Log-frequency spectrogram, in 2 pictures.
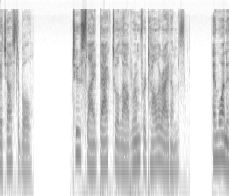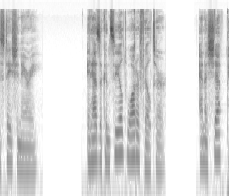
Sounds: speech

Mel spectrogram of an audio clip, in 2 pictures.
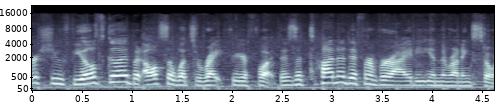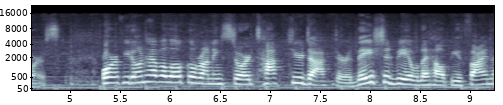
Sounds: music
speech

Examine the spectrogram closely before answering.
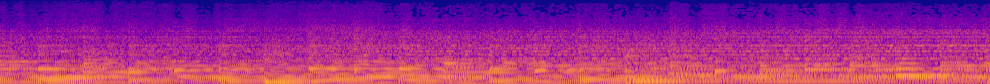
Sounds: music

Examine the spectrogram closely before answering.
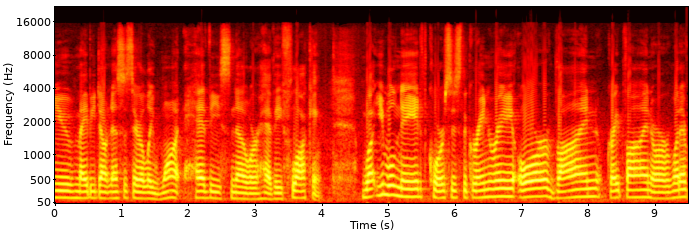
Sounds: speech

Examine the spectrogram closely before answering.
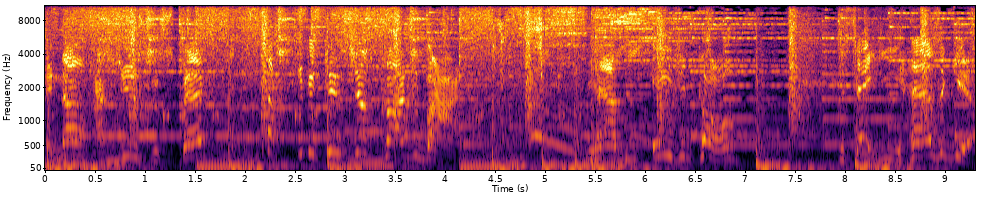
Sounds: music

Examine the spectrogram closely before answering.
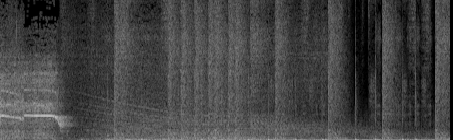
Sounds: music

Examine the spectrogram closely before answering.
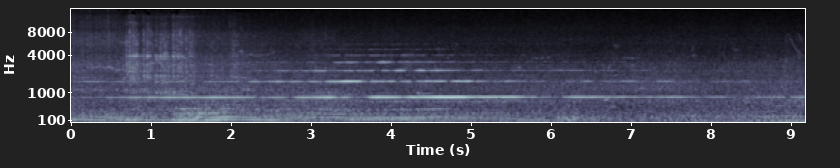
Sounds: siren
bus

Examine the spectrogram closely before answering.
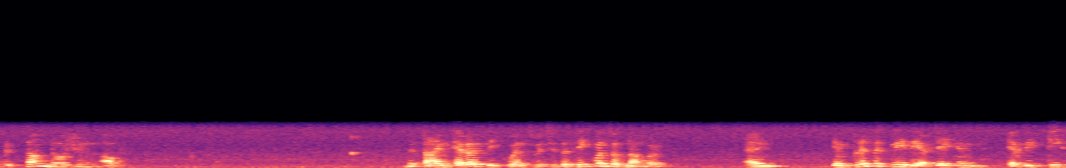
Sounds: speech

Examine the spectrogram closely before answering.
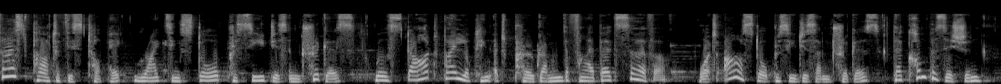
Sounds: speech
music

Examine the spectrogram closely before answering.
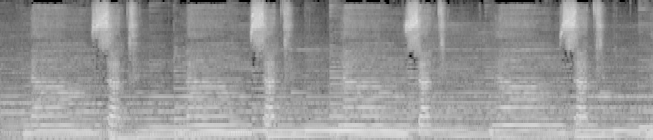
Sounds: mantra
music

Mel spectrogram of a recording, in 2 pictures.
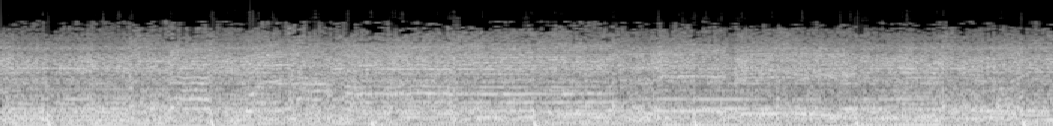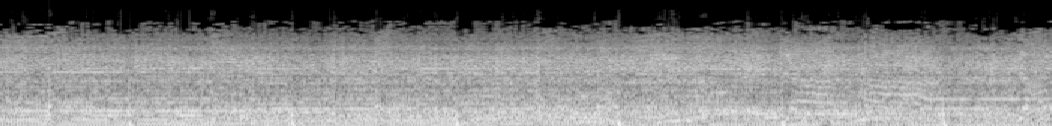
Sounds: punk rock

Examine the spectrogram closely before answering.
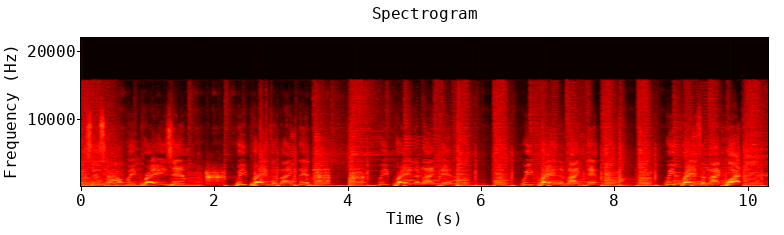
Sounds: music

